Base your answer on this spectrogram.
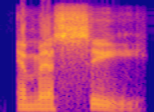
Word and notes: MSC: American English

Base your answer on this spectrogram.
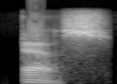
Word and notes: Es: American English

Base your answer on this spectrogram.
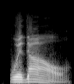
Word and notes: withal: American English

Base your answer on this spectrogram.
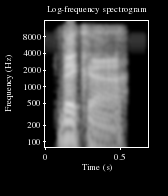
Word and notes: bicker: British English

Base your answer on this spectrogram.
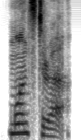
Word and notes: monstera: Indian

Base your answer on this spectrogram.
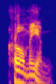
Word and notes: chromium: American English

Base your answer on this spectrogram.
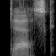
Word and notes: desk: American English

